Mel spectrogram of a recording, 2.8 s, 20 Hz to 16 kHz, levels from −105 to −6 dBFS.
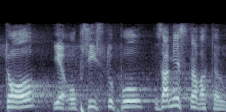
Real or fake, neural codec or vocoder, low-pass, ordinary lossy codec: real; none; 7.2 kHz; MP3, 64 kbps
